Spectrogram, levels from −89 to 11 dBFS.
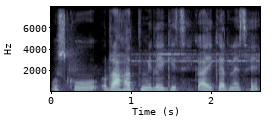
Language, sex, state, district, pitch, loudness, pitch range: Hindi, female, Himachal Pradesh, Shimla, 195 Hz, -22 LUFS, 190-210 Hz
